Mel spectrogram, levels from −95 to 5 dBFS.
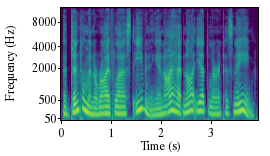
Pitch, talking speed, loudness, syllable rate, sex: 180 Hz, 200 wpm, -17 LUFS, 5.2 syllables/s, female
